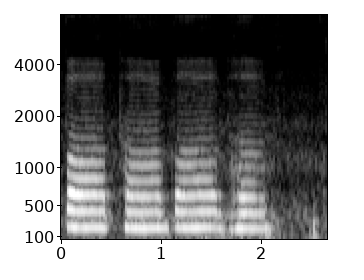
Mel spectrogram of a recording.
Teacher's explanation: इसके उच्चारण में दोनों ओठ जो होते हैं कि परस्पर सटते हैं, प बोलते हैं। प वर्ग में जितने भी वर्ण हैं उसके उच्चारण में दोनों ओष्ठ परस्पर चिपकते हैं आपस में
